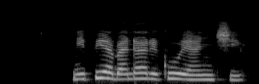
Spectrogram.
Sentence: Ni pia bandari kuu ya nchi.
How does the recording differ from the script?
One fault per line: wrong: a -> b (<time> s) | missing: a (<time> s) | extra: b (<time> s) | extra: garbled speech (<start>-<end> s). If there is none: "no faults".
no faults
